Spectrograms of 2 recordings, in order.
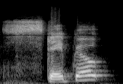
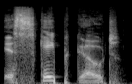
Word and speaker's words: scapegoat: Scapegoat? – Would you agree, Tony? – Yeah, I would agree with that. Yeah. – You would be correct. A lot of people mispronounce it and call it an escapegoat.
